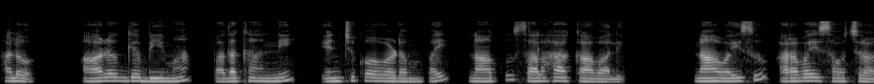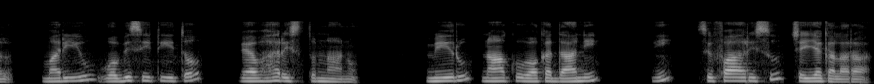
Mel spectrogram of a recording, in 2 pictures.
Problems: none marked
